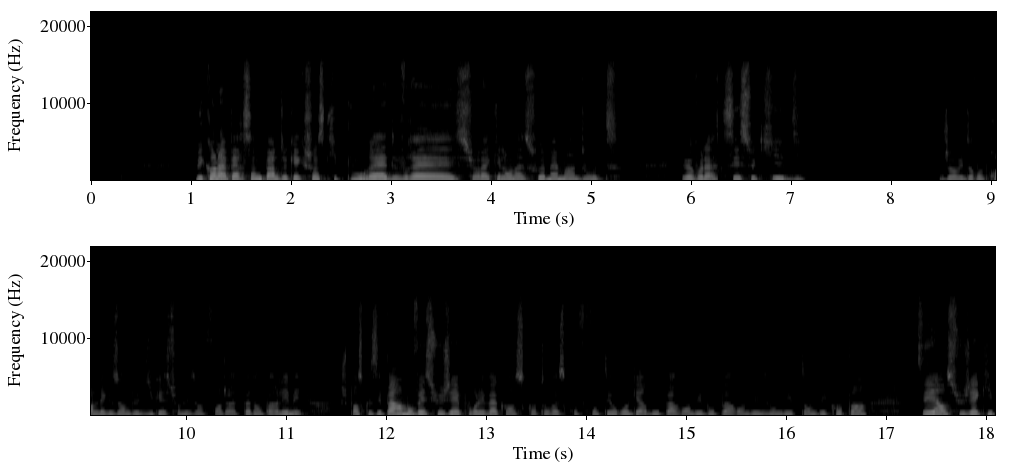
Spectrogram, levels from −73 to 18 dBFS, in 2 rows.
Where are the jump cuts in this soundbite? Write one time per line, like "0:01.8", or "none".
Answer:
0:06.3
